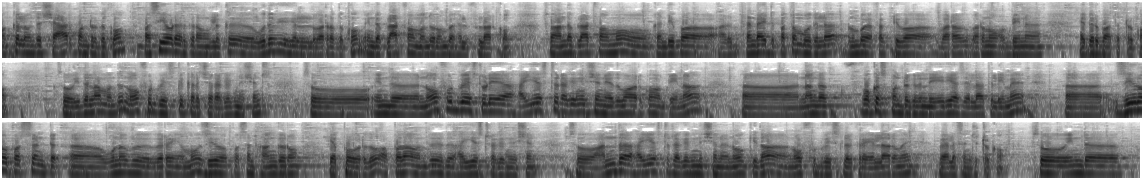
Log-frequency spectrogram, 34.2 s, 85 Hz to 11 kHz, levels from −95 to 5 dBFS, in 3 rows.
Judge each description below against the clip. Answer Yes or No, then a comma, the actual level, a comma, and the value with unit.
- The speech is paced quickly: Yes, fast, 140 wpm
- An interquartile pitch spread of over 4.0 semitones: No, narrow, 2.4 semitones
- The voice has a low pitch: Yes, low, 125 Hz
